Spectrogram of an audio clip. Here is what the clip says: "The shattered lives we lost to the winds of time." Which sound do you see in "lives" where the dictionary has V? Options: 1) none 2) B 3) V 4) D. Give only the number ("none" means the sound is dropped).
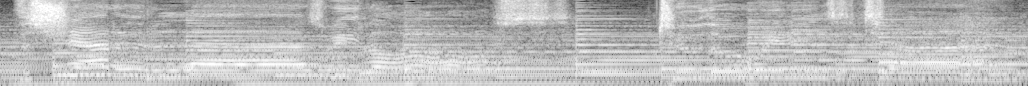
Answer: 1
